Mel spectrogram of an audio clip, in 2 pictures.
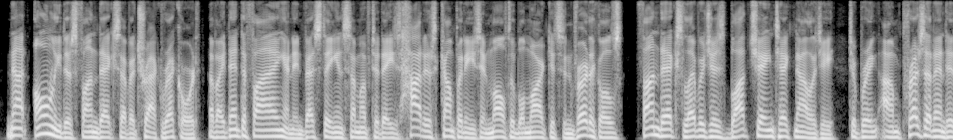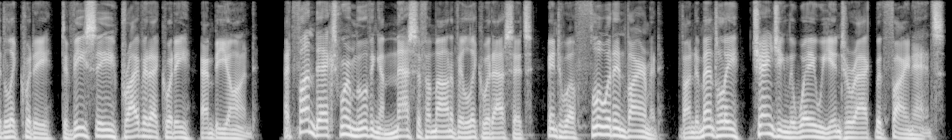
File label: male canadian voice over upbeat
